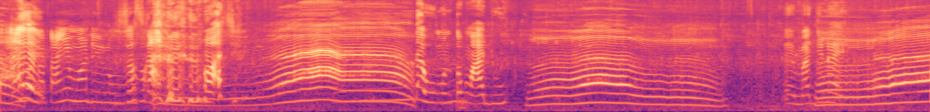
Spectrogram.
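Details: Domestic cats fighting, uttering long bending yowls one after another, some sharper bursts at the start, harsh and loud throughout.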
